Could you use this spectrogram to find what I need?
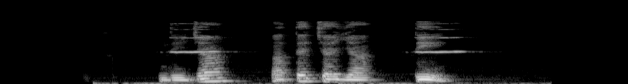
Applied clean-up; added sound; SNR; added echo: none; Squeak / Screech; 13 dB; reverberation time 0.3 s.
